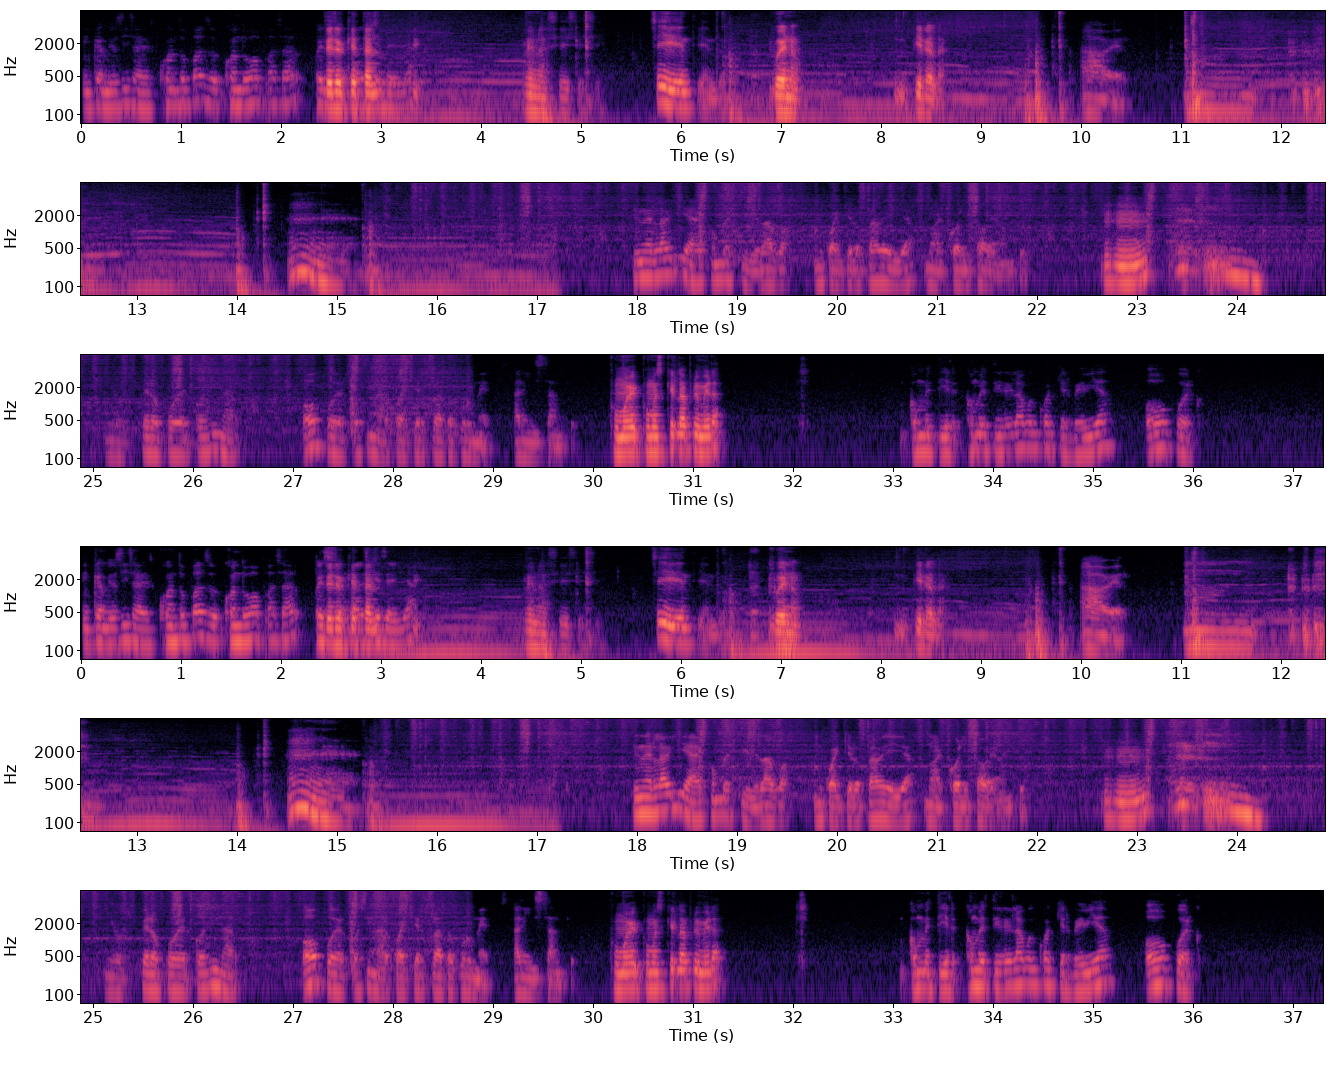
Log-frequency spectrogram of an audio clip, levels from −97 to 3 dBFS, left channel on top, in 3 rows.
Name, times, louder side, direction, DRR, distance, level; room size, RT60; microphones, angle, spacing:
voice 1, 0.0-3.3 6.7-7.1 10.0-10.5 11.0-11.8 12.1-12.7 14.5-15.2 17.1-17.3 17.9-21.8 23.3-24.2 25.1-26.4 27.1-29.0 29.2-29.7 32.0-32.1 33.2-35.2 35.5-36.1, right 4 dB, 85° right, 0.5 m, -40 dB
voice 2, 2.4-3.0 4.4-4.9 5.8-6.4 6.9-7.2 8.1-8.6 22.7-23.1 30.2-31.3, left 4 dB, 25° left, 0.3 m, -30 dB
Motor vehicle (road), 3.0-5.1 6.3-9.9 11.0-14.4 15.2-17.2, right 1 dB, 75° left, 0.6 m, -44 dB
sound 1, 15.4-28.8, right 3 dB, 20° right, 0.8 m, -47 dB
2.1 x 2.0 x 2.9 m
head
